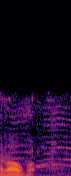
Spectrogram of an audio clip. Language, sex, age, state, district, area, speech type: Manipuri, male, 30-45, Manipur, Tengnoupal, rural, read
